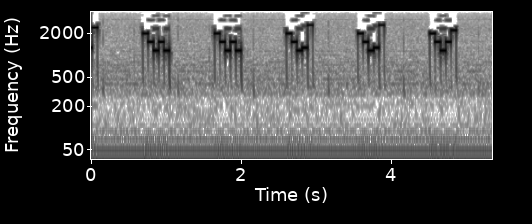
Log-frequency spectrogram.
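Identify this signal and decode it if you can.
Five-tone selective call (ZVEI), heard as quick runs of five tones, tones of about 70 ms. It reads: 85252 85252 85233 85233 85259
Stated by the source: ZVEI five-tone call received by SDR, logged by fire brigade Feuerwehr Orlamünde (f85360).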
